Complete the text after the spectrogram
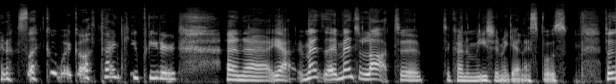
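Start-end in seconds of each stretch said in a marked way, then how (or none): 0.5-1.8 high, weepy thanks, acted out; mock tearful. Thanking the man who got her home, mock tearful. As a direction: imitate bursting into grateful tears. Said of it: "I burst out crying".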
